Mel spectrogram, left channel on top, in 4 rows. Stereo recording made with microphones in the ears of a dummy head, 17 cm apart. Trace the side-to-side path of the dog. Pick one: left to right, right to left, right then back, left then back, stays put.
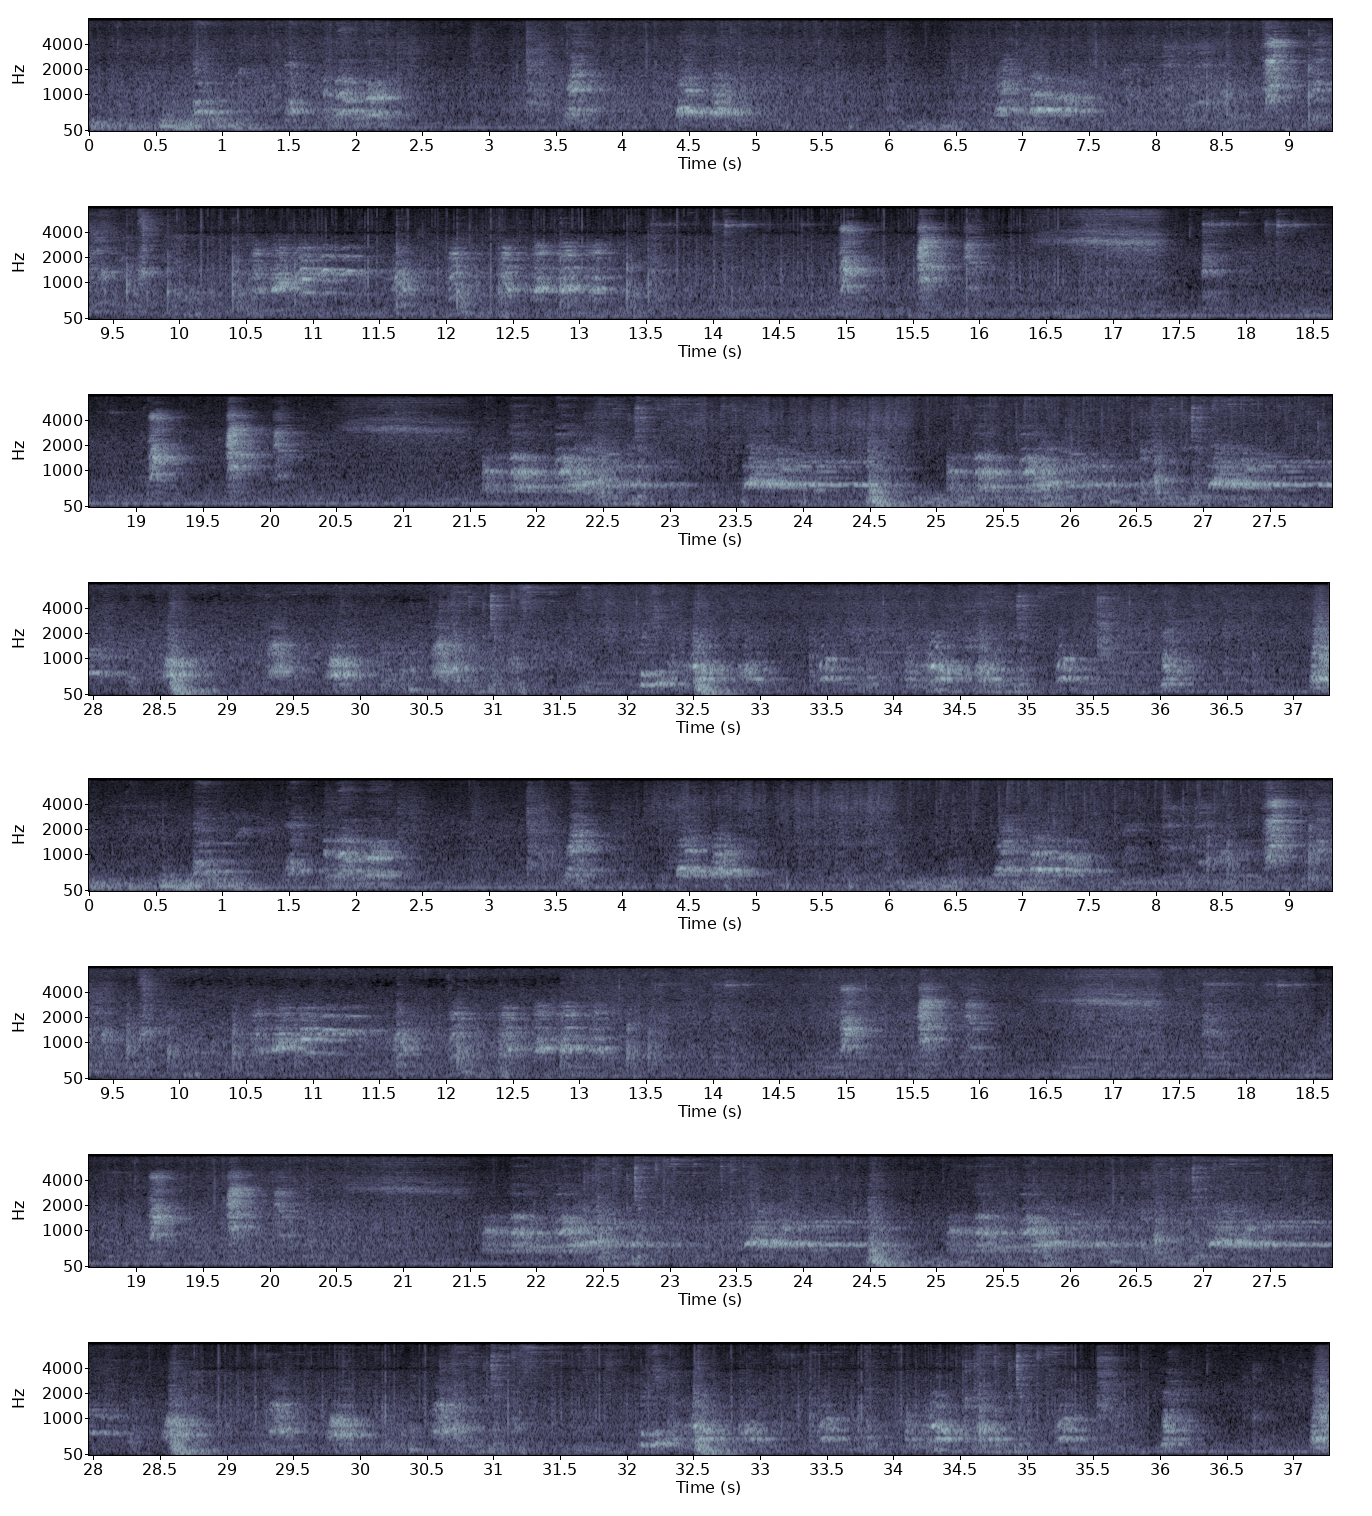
stays put.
